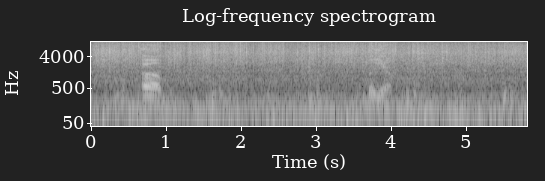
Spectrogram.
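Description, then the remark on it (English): Steady, dense rain pours down throughout, a constant hiss and rumble, with a voice briefly speaking over it a couple of times. “There's a guy working on the electrical lines in the pouring down rain.”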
